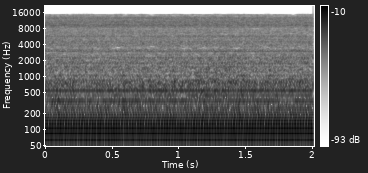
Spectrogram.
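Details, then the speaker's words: Aoyue 968 hot air unit after repair with a new heater and a new 1.2 ohm fuse resistor, following sparks and smoke: steady, even blower rush with a low hum and no rattles or surging; running fine, temperature maybe a tad high. "okay now here we go everything's back together again um I just tested it and it seems to run fine"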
